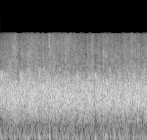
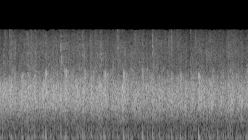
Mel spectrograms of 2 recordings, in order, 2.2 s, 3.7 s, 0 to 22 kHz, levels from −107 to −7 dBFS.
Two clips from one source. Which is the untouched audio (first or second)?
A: second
